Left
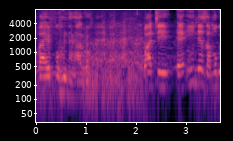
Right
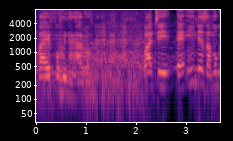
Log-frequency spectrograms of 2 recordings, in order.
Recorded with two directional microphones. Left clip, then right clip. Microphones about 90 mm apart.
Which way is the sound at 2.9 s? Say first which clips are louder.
Right 1 dB; 40° right (ahead or behind).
